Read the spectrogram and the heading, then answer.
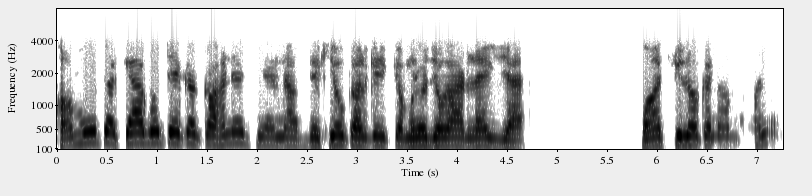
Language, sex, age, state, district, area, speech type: Maithili, male, 60+, Bihar, Madhubani, urban, conversation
